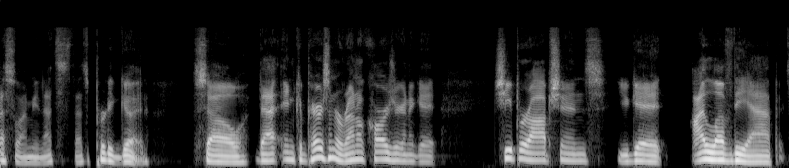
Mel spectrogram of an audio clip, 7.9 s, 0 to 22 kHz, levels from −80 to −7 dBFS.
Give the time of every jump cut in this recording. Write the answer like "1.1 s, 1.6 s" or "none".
none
